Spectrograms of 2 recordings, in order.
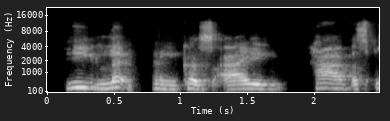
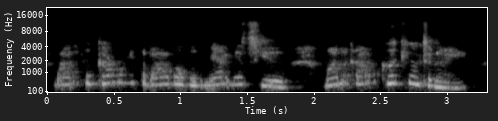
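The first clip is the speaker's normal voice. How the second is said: much higher, much softer mother's voice; mom voice; 9 semitones higher, 10 dB quieter than usual. Retold or imitated. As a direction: coo like a gentle mom. Voicing Monica's pleading mom.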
